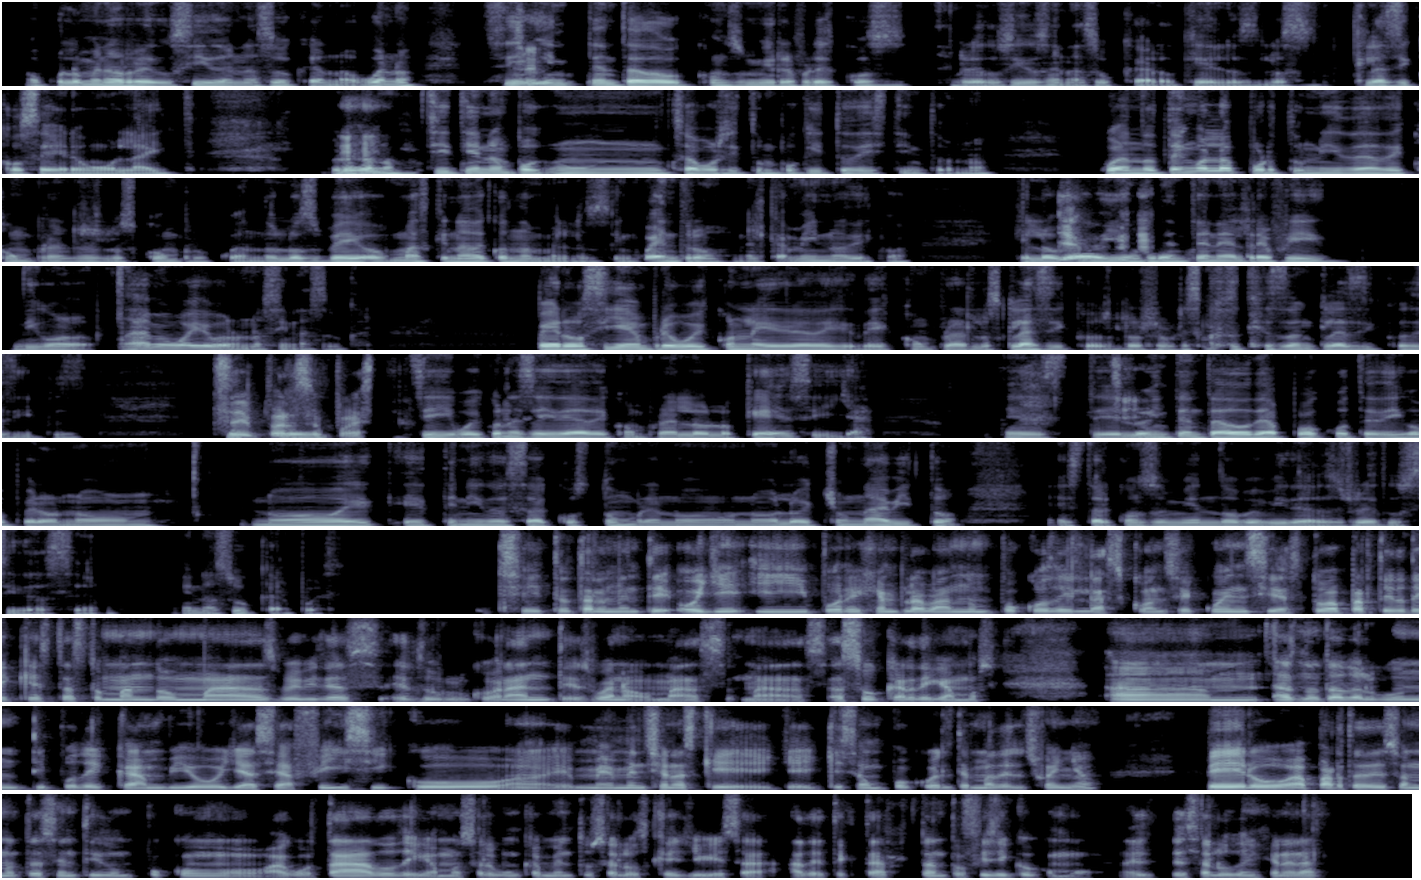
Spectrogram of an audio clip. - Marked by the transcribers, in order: laughing while speaking: "refrescos que son clásicos y, pues"; unintelligible speech
- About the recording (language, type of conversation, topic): Spanish, advice, ¿Cómo puedo equilibrar el consumo de azúcar en mi dieta para reducir la ansiedad y el estrés?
